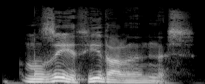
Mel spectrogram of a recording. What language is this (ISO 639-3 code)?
kab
